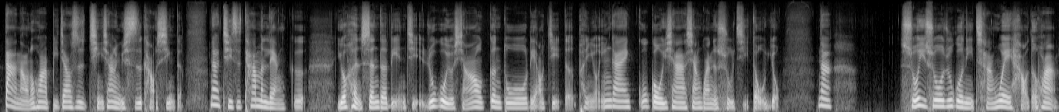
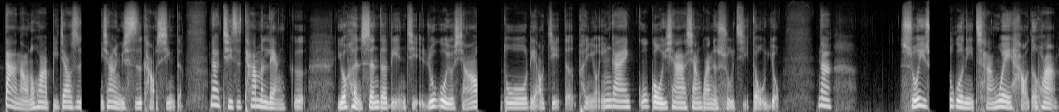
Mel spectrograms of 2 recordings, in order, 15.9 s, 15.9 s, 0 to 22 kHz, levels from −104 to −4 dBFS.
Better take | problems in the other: first | audio cutting out; at 1 s, at 7 s and at 14 s

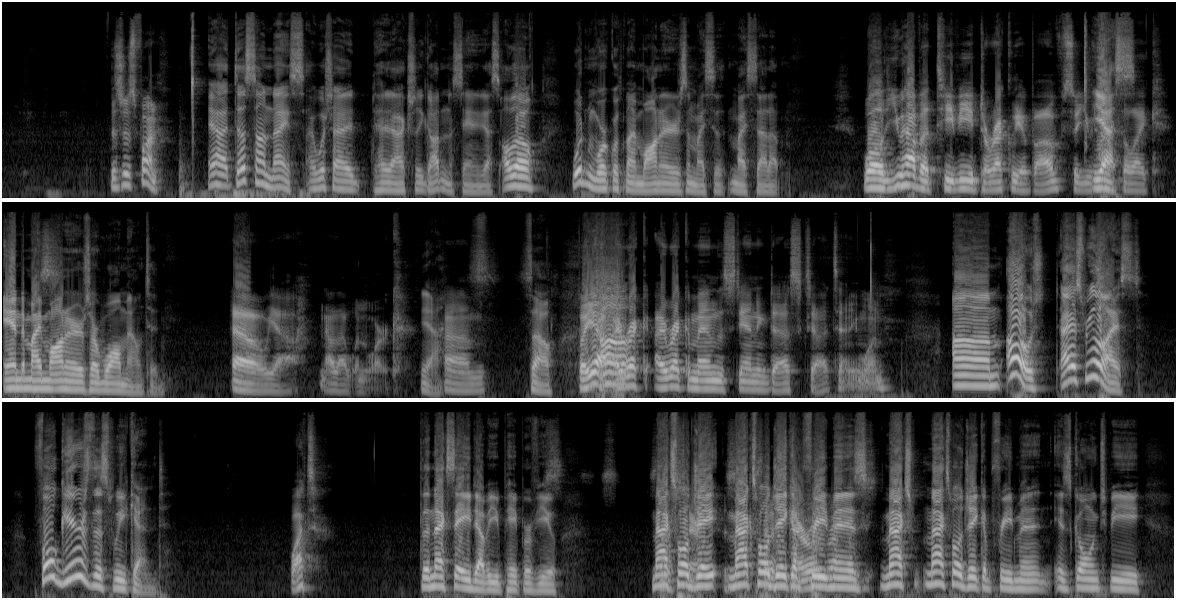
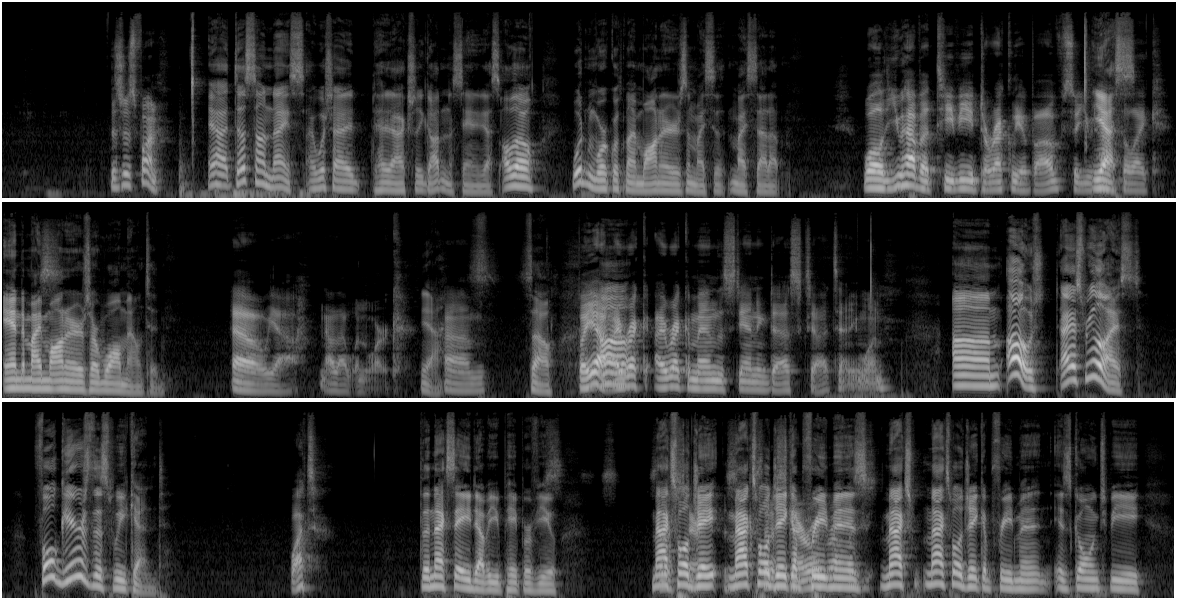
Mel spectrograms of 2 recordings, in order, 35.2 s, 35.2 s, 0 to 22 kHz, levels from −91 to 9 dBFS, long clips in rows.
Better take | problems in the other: second | distortion; slight; 3% of the sound clipped

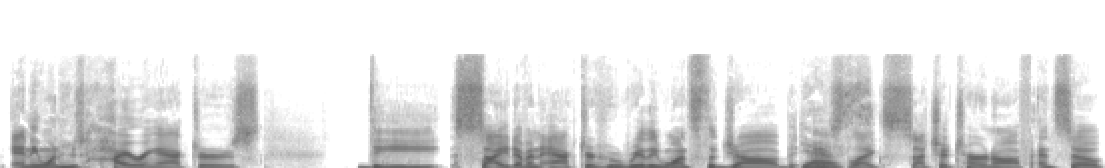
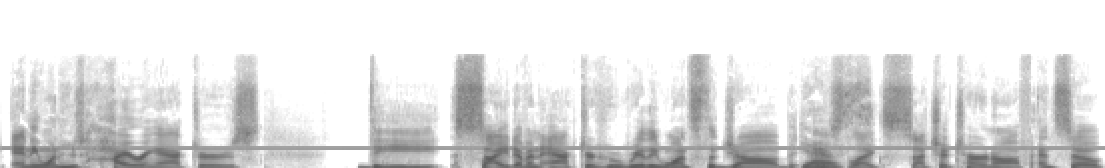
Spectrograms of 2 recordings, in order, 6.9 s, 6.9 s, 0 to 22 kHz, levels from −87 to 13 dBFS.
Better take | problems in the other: first | high-pitched whine; noticeable; throughout; 2.5 kHz, 20 dB below the speech

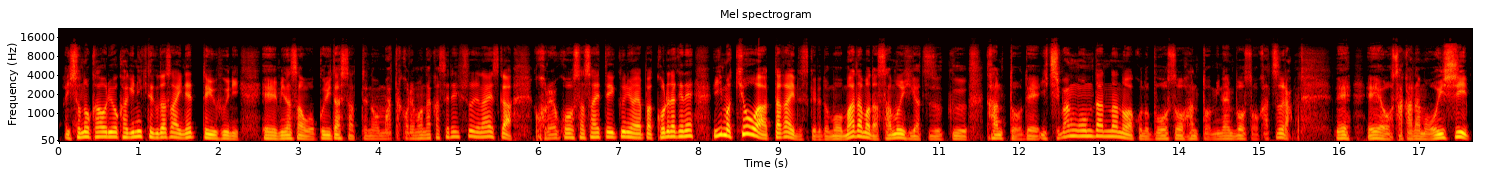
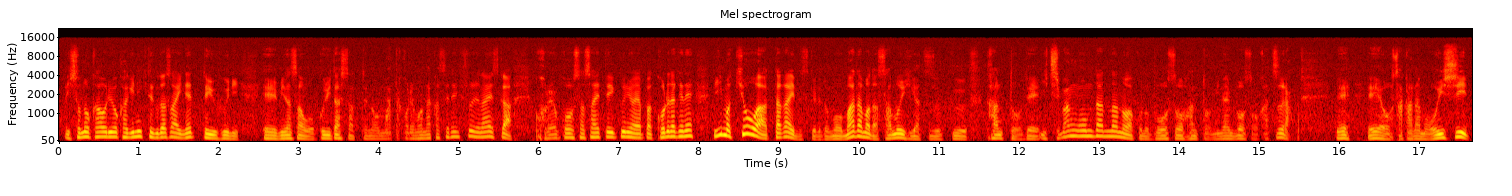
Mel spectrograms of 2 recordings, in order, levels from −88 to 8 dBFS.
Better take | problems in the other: first | hiss; noticeable; throughout; 15 dB below the speech

